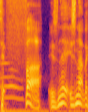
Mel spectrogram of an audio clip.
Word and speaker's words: pho: They pronounce it pho, isn't it? Isn't that the correct Yeah, I pronunciation? believe it's pho.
